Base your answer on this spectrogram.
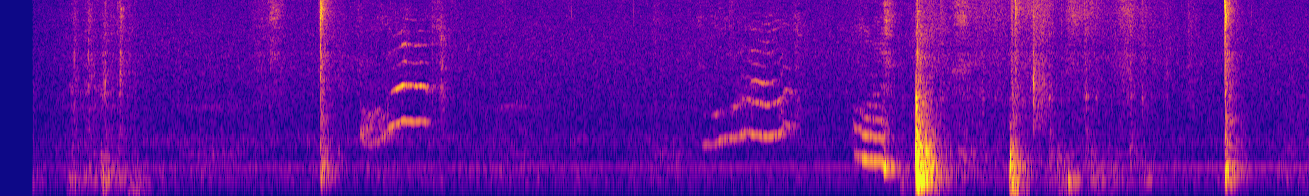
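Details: Domestic cat indoors, waiting impatiently for its dinner: several short, rising-then-falling meows, thin and slightly wavering, spaced a few seconds apart, with sharp clicks and knocks in a quiet room with a steady low hum.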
